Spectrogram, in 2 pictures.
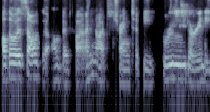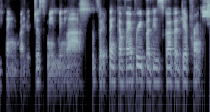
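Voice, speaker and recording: This woman leads a spiritual study gathering over an online group video call, reading passages and tossing in loose, rambling comments. Her low-pitched voice carries vocal fry and fairly even intonation at a moderate pace with hardly any pauses, though she chuckles, trails off and gropes for words. The recording quality is low.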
